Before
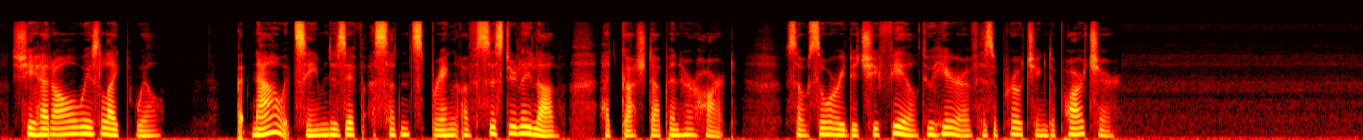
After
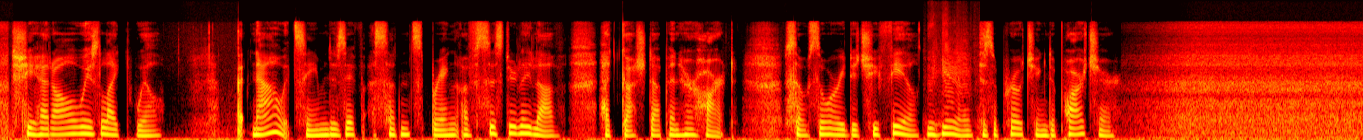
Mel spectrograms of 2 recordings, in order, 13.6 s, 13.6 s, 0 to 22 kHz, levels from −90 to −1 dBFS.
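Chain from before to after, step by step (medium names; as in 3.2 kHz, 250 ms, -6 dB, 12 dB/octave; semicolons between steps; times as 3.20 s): 9.21–9.80 s: median filter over 41 samples; three bands compressed up and down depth 100%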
